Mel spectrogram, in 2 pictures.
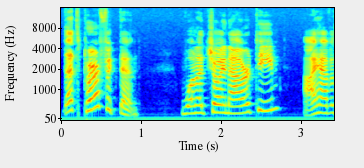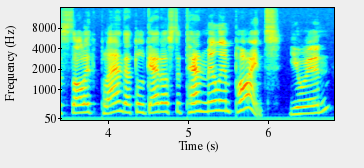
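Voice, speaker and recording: A woman's voice: high-pitched, animated, measured pace, bright, forceful tone, exaggerated voice. A woman voicing an earnest, upbeat teenage boy who plans carefully, in an audiobook of fan fiction. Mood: cheerful. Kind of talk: acted fan fiction dialogue.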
